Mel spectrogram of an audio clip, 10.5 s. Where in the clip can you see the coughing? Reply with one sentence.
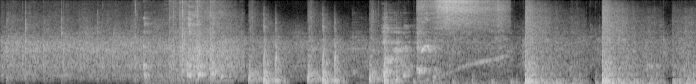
You can hear the coughing from 2.1 to 3.5 s and from 5.2 to 6.6 s.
